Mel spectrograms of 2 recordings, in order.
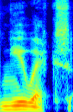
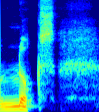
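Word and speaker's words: NUX: about one of these new x i think it's pronounced new x it's spelled n-u-x i never quite know whether it's new x or nooks uh one of those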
